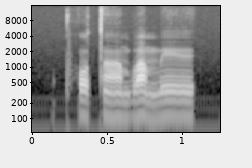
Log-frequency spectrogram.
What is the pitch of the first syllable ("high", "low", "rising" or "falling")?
falling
